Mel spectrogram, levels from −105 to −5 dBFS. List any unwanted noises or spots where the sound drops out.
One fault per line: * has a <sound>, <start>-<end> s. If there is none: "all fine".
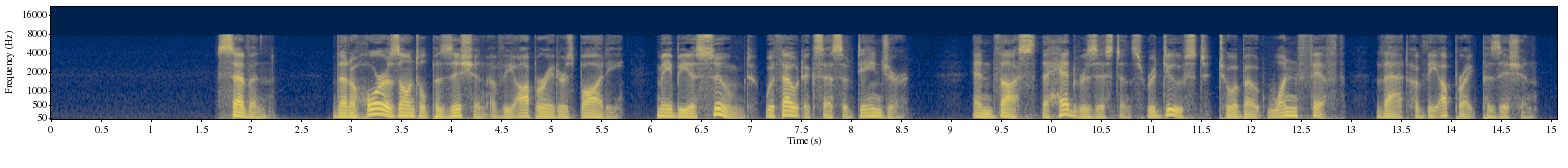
all fine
